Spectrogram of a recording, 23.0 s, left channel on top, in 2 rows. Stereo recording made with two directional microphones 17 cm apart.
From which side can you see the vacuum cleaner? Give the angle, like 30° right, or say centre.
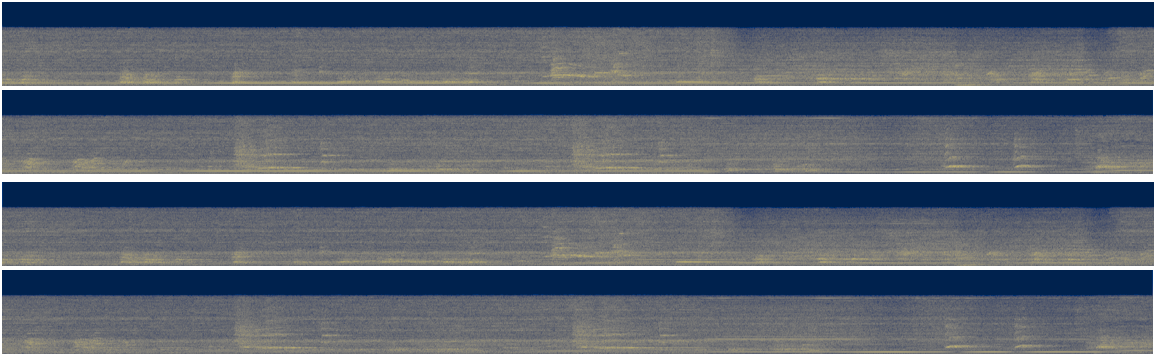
50° left.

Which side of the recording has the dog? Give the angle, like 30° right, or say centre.
40° left.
